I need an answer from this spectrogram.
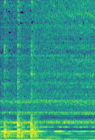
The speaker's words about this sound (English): For a while, all was right with the world, until one dreadful night. I was half asleep when I heard a knock at the door.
